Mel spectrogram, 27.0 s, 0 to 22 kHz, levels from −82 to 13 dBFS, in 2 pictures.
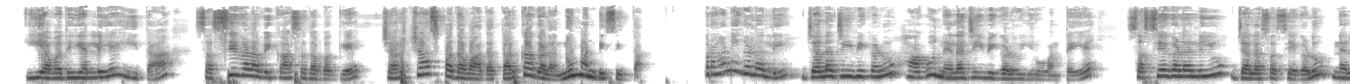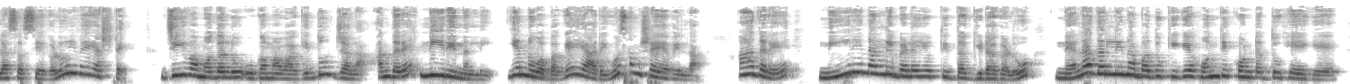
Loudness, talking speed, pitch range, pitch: -20 LUFS, 80 wpm, 205-305 Hz, 255 Hz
